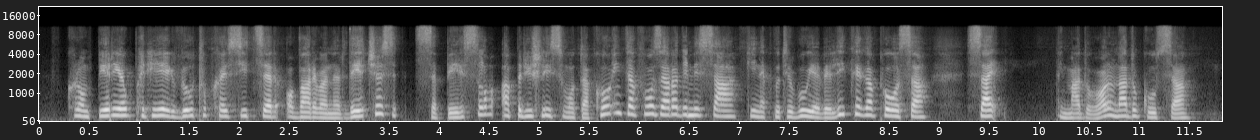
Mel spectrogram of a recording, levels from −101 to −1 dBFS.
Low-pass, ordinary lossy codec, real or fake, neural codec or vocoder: 10.8 kHz; none; fake; codec, 16 kHz in and 24 kHz out, 0.6 kbps, FocalCodec, streaming, 4096 codes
